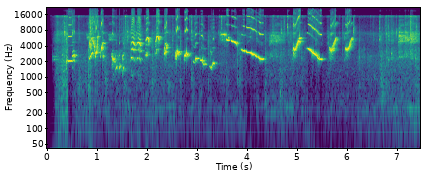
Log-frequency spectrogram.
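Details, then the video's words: Greater green leafbird from captive breeding, singing to court a female and prompt her to mate; dense, fast song of varied sharp whistles and downslurred notes, tumbling phrases with brief gaps, faint low hum beneath. "suara burung cucak ijo merayu betina"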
